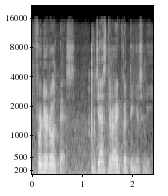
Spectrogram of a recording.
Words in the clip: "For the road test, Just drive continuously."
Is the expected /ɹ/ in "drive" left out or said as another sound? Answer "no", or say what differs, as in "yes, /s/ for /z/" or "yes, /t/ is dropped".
no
